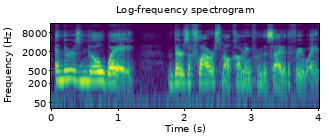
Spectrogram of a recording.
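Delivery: usual speaking voice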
